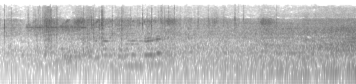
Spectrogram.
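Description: A plastic wrapper crinkles and rustles in someone's hands.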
